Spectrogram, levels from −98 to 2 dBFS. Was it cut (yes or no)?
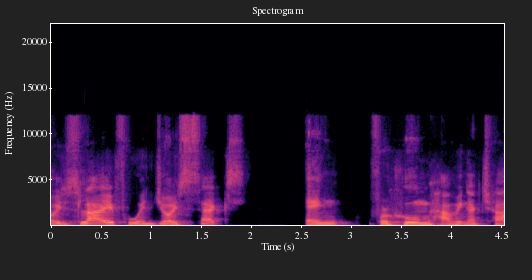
no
